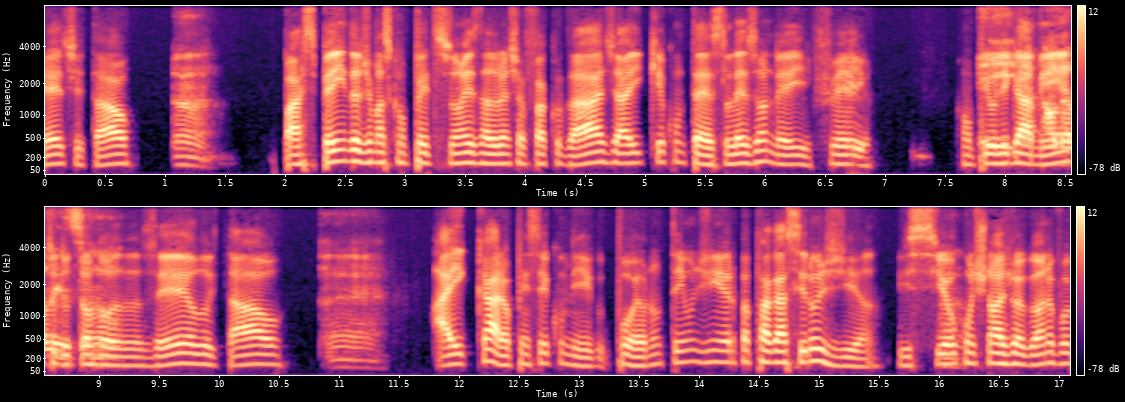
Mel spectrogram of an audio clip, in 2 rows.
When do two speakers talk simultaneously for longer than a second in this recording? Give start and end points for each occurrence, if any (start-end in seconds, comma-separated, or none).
7.8-9.3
